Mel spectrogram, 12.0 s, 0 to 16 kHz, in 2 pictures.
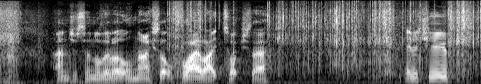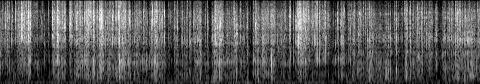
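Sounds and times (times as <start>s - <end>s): plastic packaging crinkling: 1.9s - 12.0s.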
